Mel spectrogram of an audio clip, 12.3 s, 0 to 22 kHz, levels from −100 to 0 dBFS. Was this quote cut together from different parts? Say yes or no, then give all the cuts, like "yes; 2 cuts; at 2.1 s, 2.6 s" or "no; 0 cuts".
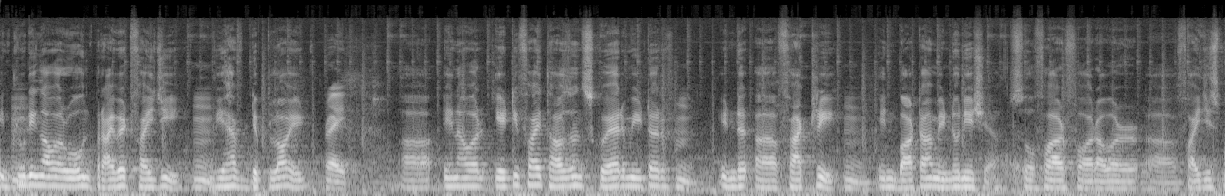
yes; 1 cut; at 10.0 s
